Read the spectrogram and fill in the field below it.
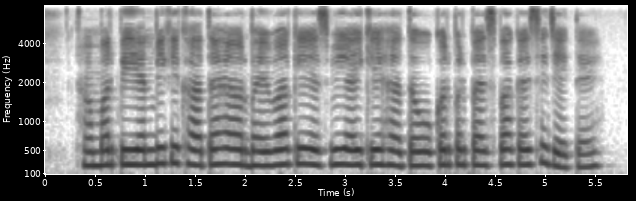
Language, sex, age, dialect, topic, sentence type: Magahi, female, 41-45, Central/Standard, banking, question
